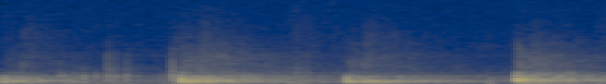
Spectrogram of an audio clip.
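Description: Footsteps on a hardwood floor, four steps at about two a second, each followed by a short echo.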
